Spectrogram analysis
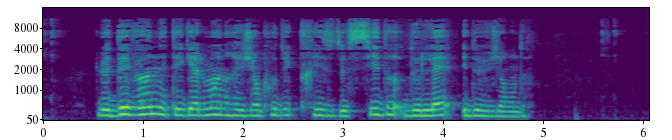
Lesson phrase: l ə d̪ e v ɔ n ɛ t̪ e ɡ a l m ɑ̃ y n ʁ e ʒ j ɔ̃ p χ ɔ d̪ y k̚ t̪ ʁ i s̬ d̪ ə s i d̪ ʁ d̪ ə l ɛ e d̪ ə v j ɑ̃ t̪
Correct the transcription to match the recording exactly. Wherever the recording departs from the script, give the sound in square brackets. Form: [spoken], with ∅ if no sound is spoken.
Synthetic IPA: l ə d̪ e v ɔ n ɛ t̪ e ɡ a l m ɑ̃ y n ʁ e ʒ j ɔ̃ p χ ɔ d̪ y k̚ t̪ [χ] i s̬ d̪ ə s i d̪ ʁ d̪ ə l ɛ e d̪ ə v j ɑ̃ [d̪]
